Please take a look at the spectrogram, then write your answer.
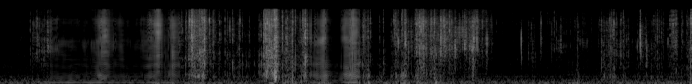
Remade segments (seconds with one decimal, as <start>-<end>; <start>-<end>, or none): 0.5-1.8; 3.1-3.6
